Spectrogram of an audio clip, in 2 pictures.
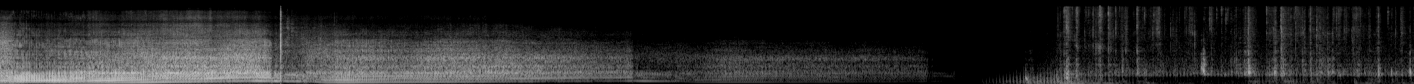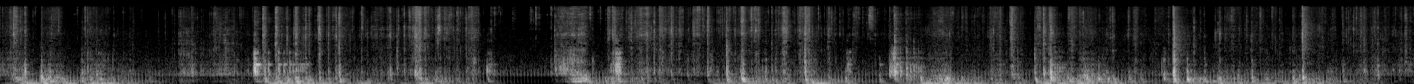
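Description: Alfa Romeo MiTo engine revving, its pitch sweeping, then fading out over several seconds. After a short silence about ten seconds in, a taped cardboard parcel is opened: packing tape pulled and cut and cardboard flaps scraping and crinkling, with irregular clicks and knocks.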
